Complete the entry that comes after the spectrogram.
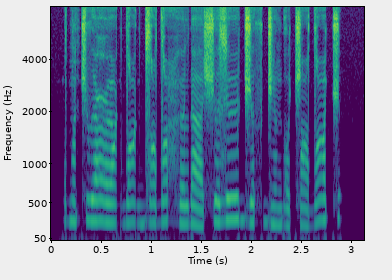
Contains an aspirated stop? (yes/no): no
